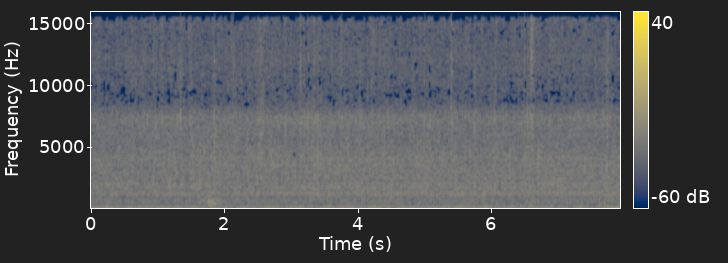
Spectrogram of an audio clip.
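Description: Okra, potato and onion frying in oil in a pan: a steady, even sizzle, with a low steady hum underneath.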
